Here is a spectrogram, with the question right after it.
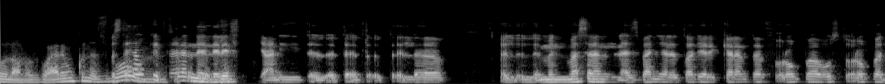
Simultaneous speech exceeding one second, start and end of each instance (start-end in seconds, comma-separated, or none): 1.1-2.4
